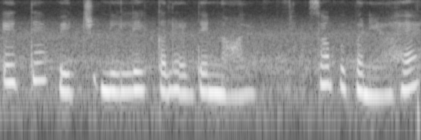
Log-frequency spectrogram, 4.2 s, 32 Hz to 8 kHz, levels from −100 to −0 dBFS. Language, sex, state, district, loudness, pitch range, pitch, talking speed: Punjabi, female, Punjab, Kapurthala, -14 LUFS, 210-255 Hz, 225 Hz, 130 wpm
